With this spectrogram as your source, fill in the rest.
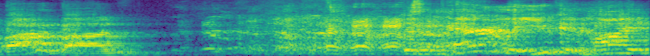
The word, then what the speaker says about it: Abbottabad: And she's like, yeah, and it's not pronounced Abbottabad. I was like, oh, how do you say it? She was like, it's Abbottabad.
